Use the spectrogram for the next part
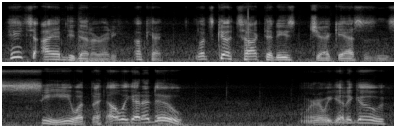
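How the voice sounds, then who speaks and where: Lively, joking man commentating a game. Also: medium pitch, normal speed, gravelly, slight background noise. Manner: joking and sarcastic, swears casually. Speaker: let's play host. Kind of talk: casual gameplay commentary.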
